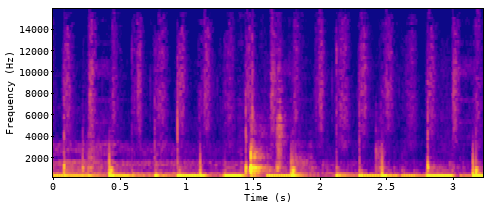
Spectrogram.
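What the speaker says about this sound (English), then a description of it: "Just trim off and discard the tough stems" A kitchen knife cuts the tough stems off shiitake mushrooms on a cutting board for a vegan Japanese curry, giving a quick series of close, crisp chopping knocks in an uneven rhythm with no talking.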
